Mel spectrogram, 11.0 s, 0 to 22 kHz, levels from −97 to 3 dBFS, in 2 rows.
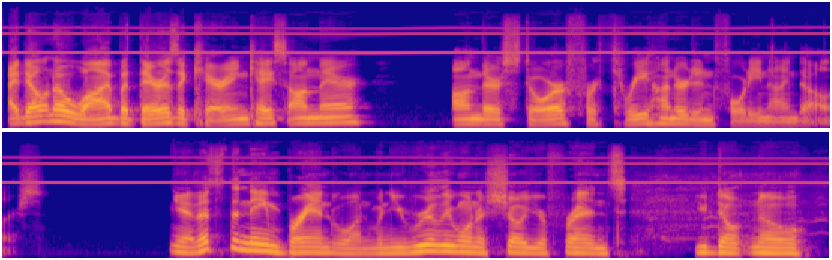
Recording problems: high-pitched whine; noticeable; throughout; 5 kHz, 15 dB below the speech

